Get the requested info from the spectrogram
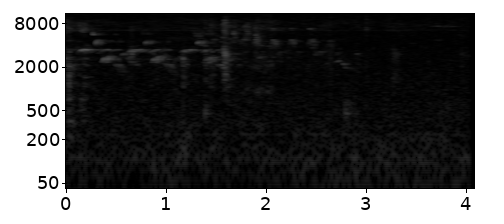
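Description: Faint birds chirping in short high calls, mostly in the first half, over near-silent outdoor background.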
